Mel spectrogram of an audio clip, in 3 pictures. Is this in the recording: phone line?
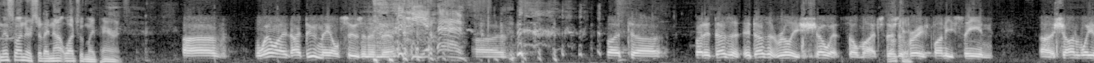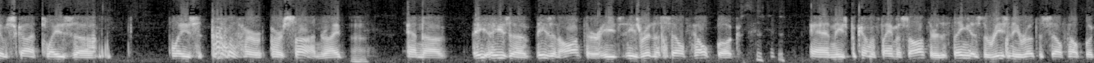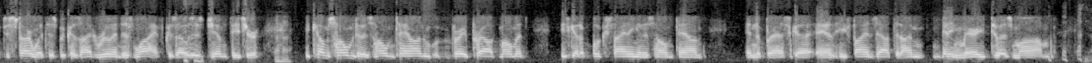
yes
